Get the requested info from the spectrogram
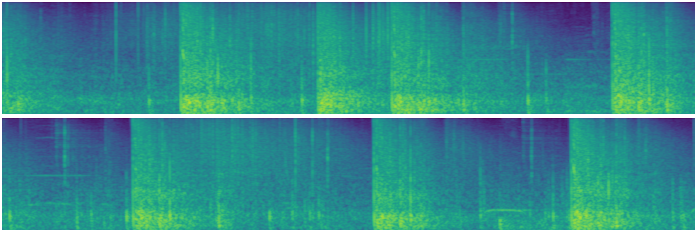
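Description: Fireworks bursting over a city: about seven loud bangs, one every two seconds or so, each followed by a long rolling echo that fades before the next.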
